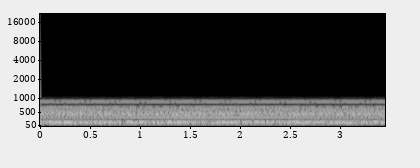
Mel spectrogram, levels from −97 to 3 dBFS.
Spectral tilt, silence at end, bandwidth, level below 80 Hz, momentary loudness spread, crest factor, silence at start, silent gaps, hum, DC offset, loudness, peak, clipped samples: -6.5 dB/octave; 0 s; 1 kHz; -58 dBFS; 1 LU; 12 dB; 0 s; none; none; under 0.1%; -28 LUFS; -16 dBFS; under 0.1%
